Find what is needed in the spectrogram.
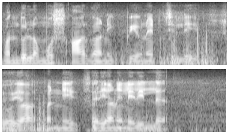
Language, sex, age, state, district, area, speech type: Tamil, male, 18-30, Tamil Nadu, Mayiladuthurai, rural, read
